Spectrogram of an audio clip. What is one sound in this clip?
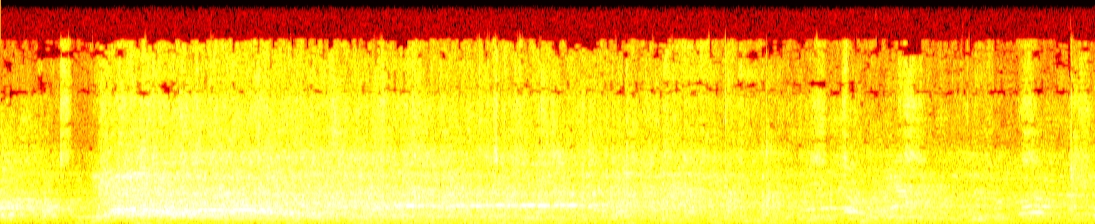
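Basketball shoes squeak on a wooden court.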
